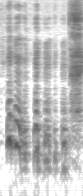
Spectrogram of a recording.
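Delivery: short high giggle; a quick real giggle; light laugh. Real, not acted. Laughs after her little song.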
